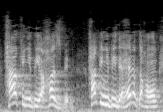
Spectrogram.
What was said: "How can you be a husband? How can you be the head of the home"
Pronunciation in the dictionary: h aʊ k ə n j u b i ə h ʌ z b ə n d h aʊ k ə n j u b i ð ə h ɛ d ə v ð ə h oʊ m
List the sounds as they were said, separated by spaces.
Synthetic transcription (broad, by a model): h aʊ k ə n j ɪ b i ə h ʌ z b ə n d h aʊ k ə n j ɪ b i ð ə h ɛ d ə v ð ə h oʊ m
